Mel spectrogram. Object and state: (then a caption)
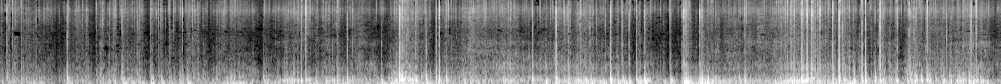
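Aluminum mesh scrubbing pad. A silver aluminum mesh scrubbing sponge is held beside the microphone and scratched with fingertips and nails. The result is a steady run of crisp, crinkly scraping and crackling, with a heavy low rumble underneath and quick bright ticks throughout.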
